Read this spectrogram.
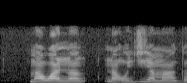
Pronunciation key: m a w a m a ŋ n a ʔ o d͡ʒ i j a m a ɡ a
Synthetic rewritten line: m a w a n a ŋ n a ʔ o d͡ʒ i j a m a ɡ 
